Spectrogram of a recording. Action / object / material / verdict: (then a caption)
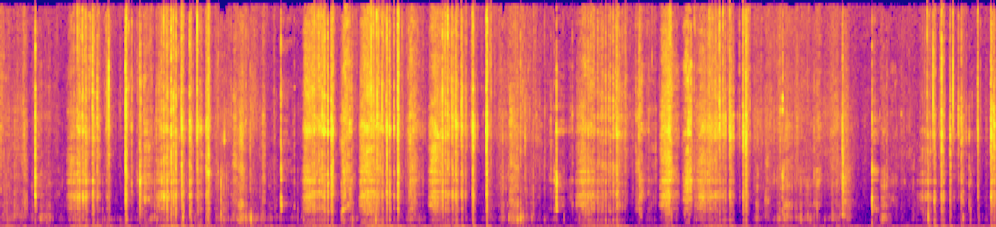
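scrape / bar soap cut with a metal blade / soap / none. A metal blade cuts cubes from a solid, dry orange bar of soap held in the hand and scrapes it. The result is dense, crackling crumbles and dry scraping, with bright, crisp crackle over a low rumble throughout.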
